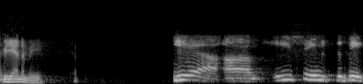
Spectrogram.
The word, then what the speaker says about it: Bieniemy: I think the one that caught my eye was Benemini, or I always mispronounce his name. Eric Bieniemy.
